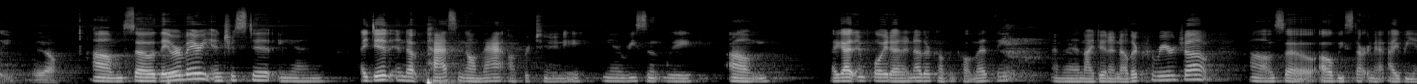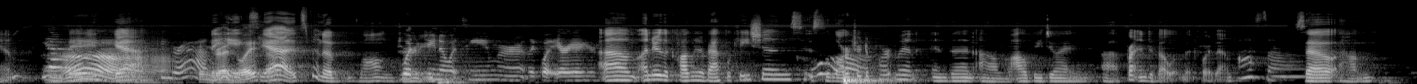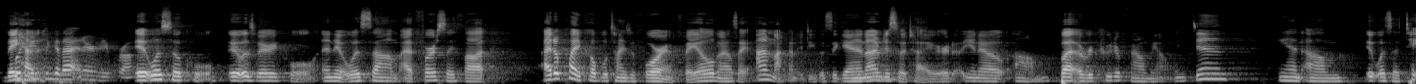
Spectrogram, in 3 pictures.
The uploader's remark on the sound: What you’re about to hear is a series of lightning chats recorded live from All Things Open 2019.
